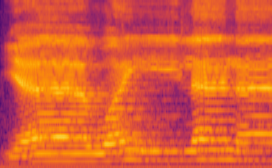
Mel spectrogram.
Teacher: یا پر کڑا زبر ہونے کی وجہ سے یا کو ایک الف کی مقدار کھینچیں گے، واو کو یا سے ملا دیں گے اس لیے کہ یا ساکن ہے، لام کو بغیر کھینچے پڑھنا ہے، نون کے بعد حروف مدہ میں سے الف ہونے کی وجہ سے اور مد ہونے کی وجہ سے 3 الف کی مقدار کھینچیں گے۔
